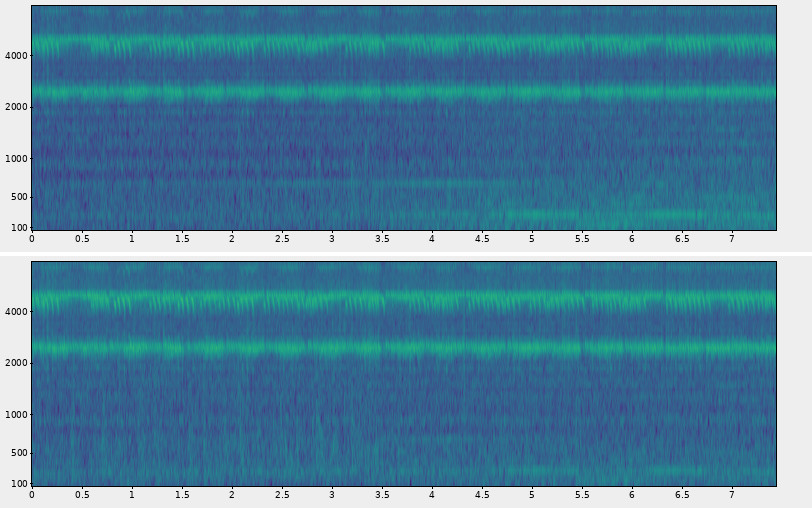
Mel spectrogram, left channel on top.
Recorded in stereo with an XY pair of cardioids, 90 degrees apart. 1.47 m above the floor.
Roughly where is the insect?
Ahead right.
